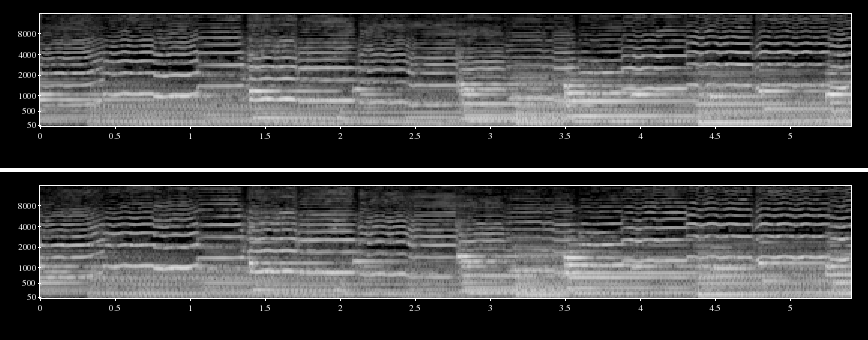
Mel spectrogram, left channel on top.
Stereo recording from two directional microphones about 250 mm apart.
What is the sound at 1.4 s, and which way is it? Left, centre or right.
Music, centre.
